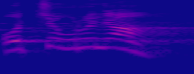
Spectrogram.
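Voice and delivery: loud, high voicing of God rebuking; God's voice. God rebuking Jonah, loud and high. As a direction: call out 요나야 like a scolding father. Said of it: "하나님 말씀하시잖아요".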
